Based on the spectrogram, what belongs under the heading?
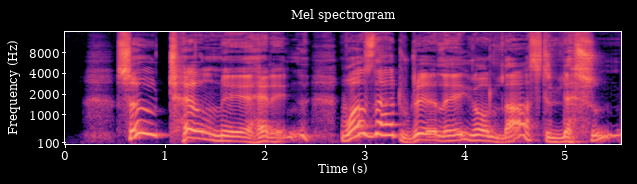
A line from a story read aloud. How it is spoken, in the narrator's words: she asked, her voice bubbling like a pan of thick gloop on a stove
